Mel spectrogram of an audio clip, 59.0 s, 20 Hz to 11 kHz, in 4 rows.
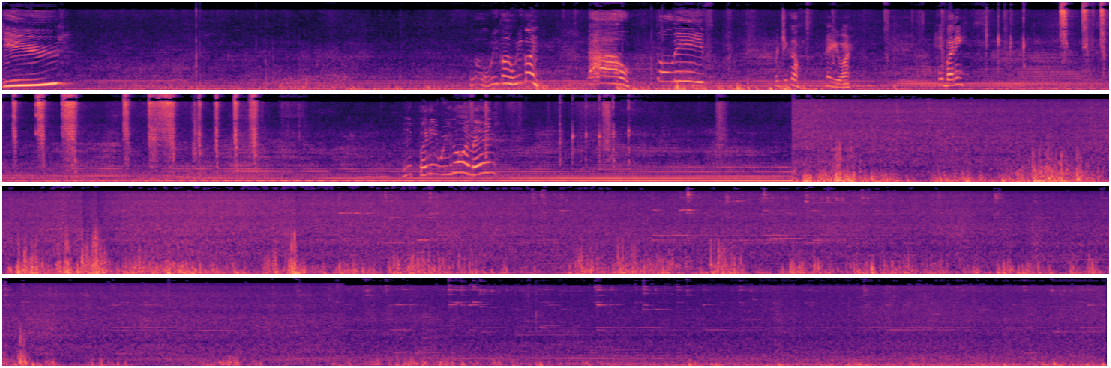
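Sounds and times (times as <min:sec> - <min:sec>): wind gusting across microphone: 0:01.0 - 0:59.0
wind chimes ringing: 0:32.7 - 0:59.0.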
